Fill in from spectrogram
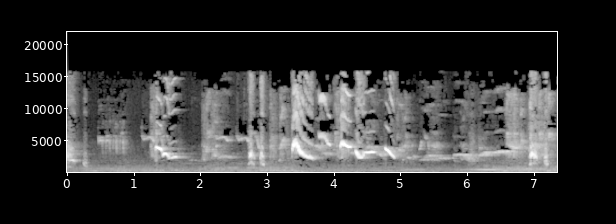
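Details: Oriental magpie-robin kept as a house bird, singing hard in fighter style and unloading its fill repertoire: bright swooping whistles and quick chattering notes in several bursts, over a quiet, steady low hum.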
